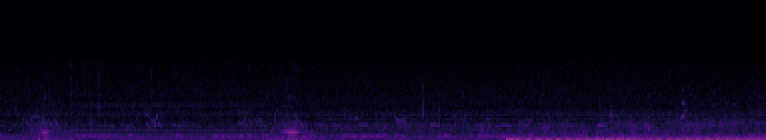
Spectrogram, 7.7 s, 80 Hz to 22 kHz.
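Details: Red-billed hornbills at Djuma, 05:34 on 10/02/19: faint low clucking notes repeated about four per second, followed by a steady droning buzz from about five seconds on.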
